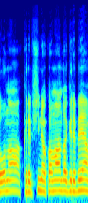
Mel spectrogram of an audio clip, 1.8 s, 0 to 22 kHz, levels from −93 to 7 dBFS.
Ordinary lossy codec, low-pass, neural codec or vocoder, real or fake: Opus, 24 kbps; 19.8 kHz; vocoder, 44.1 kHz, 128 mel bands every 256 samples, BigVGAN v2; fake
